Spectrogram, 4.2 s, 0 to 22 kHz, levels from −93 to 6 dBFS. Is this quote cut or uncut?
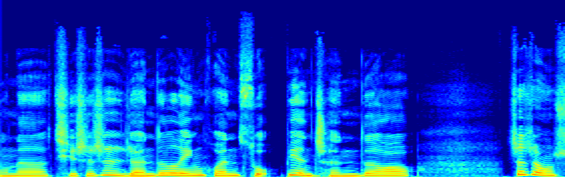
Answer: uncut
